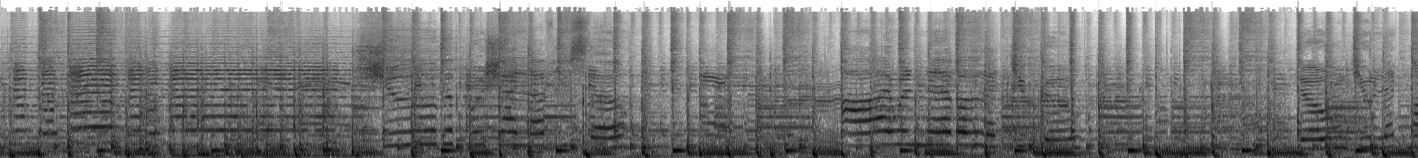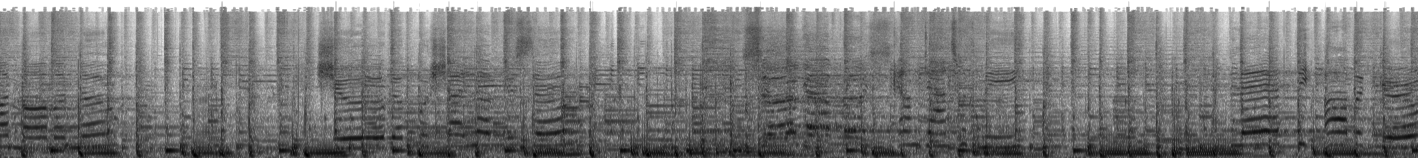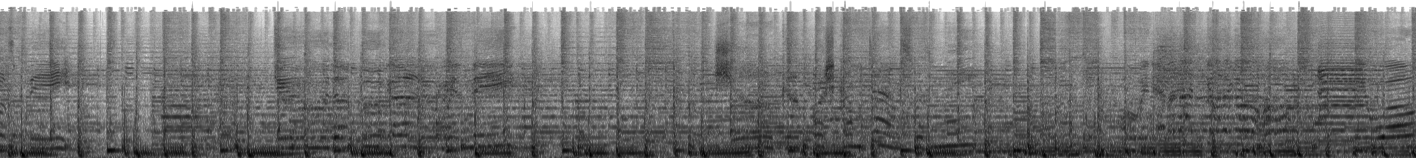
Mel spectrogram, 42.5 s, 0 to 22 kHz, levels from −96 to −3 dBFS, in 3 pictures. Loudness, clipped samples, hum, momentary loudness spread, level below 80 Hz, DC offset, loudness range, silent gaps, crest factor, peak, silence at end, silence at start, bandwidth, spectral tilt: -13 LUFS; under 0.1%; none; 4 LU; -24 dBFS; under 0.1%; 1 LU; none; 12 dB; 0 dBFS; 0 s; 0 s; 18 kHz; -5 dB/octave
